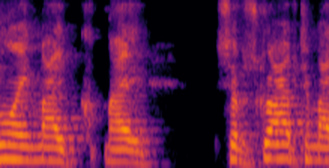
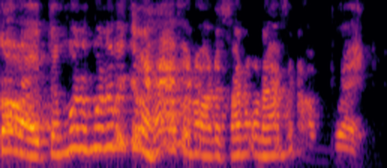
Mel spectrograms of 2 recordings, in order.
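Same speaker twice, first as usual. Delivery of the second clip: whiny complaint; 6 semitones higher, faster than usual. Retold or imitated. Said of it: "And he's like".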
